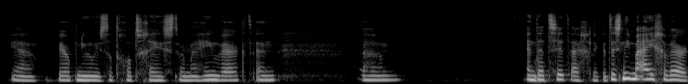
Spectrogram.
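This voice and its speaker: A woman's dark, mellow voice at medium pitch, monotone and flat, moderate in pace, with long, frequent pauses. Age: 20s. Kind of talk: casual conversation.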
